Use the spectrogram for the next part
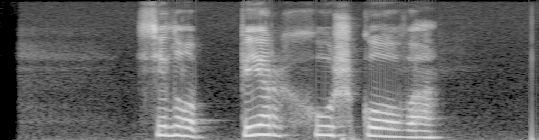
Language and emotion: Russian, neutral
